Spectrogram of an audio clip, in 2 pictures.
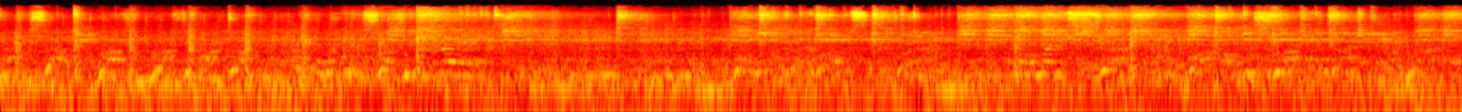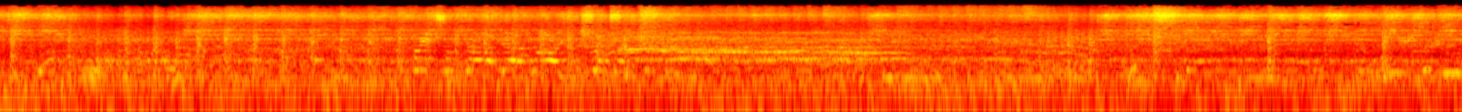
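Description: Heavy metal band playing live at full volume: pounding drum kit and distorted guitars.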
